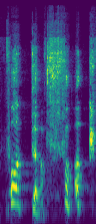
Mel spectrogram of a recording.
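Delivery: high, slow, laughing disbelief; real amazement through a laugh; stunned laugh. Real, not acted. Phone call from his idol.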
